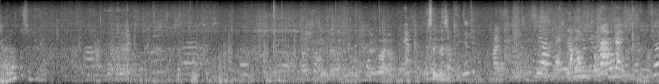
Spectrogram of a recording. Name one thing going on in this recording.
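Several men and women talk casually nearby, their voices overlapping.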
